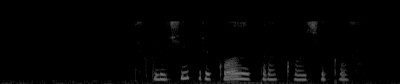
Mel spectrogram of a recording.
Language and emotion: Russian, neutral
